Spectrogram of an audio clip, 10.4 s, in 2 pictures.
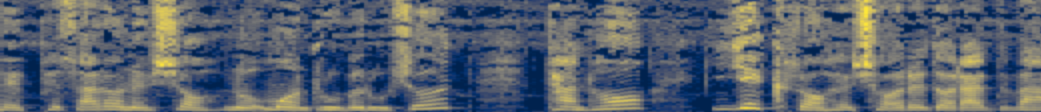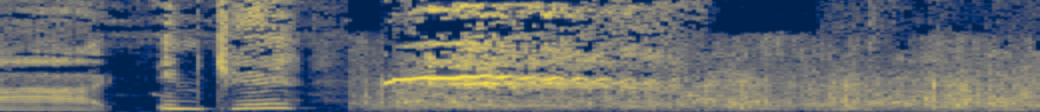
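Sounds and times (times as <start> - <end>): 
speech: 0.0 - 7.4
horse with a rider clip-clopping hoofbeats: 6.9 - 10.3
horse whinnying: 7.0 - 8.8.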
